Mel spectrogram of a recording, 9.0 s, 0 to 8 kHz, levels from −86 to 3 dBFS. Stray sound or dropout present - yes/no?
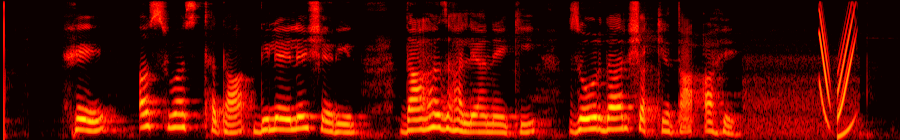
yes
